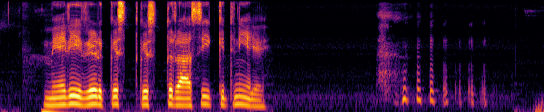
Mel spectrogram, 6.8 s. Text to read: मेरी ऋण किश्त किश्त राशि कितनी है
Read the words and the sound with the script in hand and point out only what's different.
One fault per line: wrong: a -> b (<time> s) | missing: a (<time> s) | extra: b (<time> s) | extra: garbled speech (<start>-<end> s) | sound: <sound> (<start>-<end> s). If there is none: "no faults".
sound: laugh (4.7-6.2 s)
